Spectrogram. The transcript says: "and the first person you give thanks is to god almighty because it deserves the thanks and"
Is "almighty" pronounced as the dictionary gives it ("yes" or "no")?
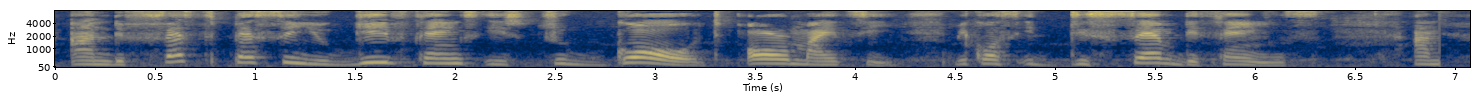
yes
